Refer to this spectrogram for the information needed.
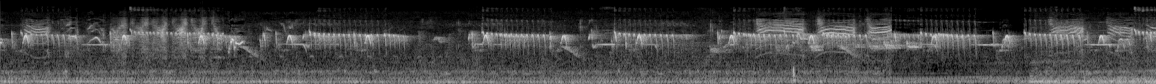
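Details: Agitated prinia calls used to lure birds, sounding like a fight: long high buzzing trills in bursts of about two seconds, with short gaps and a few twangy slurred notes. A faint low hum runs underneath.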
